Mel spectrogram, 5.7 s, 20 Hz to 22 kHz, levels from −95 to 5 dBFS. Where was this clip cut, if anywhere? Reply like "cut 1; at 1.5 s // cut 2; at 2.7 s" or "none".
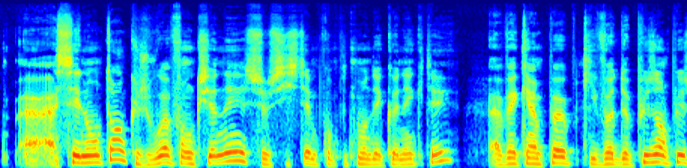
cut 1; at 4.0 s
